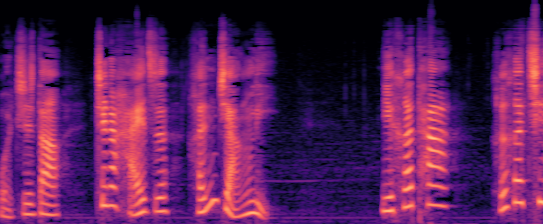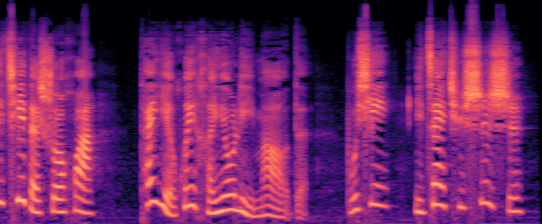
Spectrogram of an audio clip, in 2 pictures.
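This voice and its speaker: A woman voicing a kind, patient grandmother who gently explains things to a child in a storybook reading. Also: fairly high pitch, sing-song, unhurried, no room sound, clean studio sound, full character voice. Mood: gently explaining.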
